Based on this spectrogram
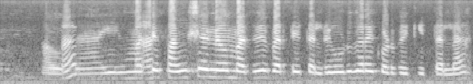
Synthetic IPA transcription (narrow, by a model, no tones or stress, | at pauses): ɐwɐiːɡɐmɐt̪ːepʰɐŋkʂɐnːɐmɐd̪ʋebɐɾt̪it̪ːɐlɾiuɽuɡɐɾɐkɔɽbeːkit̪ːɐlːɐ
